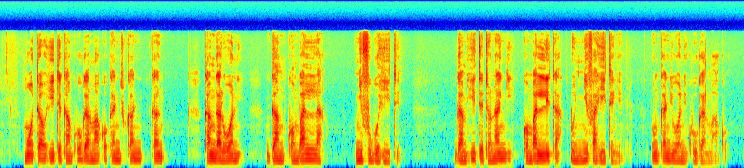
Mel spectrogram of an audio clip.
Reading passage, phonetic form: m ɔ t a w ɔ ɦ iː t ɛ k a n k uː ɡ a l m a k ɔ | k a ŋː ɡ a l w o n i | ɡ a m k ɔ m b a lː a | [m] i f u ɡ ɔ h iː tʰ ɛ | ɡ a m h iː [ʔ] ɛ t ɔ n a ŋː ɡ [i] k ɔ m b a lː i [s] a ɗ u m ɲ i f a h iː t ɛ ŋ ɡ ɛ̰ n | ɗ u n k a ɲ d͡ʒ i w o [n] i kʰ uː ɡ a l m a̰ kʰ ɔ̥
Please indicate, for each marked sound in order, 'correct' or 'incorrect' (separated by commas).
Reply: incorrect, incorrect, correct, incorrect, correct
